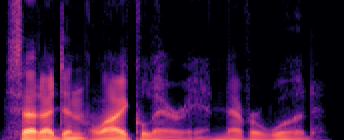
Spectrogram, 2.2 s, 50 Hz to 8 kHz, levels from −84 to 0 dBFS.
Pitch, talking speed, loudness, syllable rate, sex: 90 Hz, 280 wpm, -20 LUFS, 6.1 syllables/s, male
